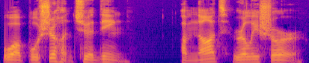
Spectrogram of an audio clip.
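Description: A man's voice: mid-range voice, fairly even intonation, gravelly, no echo. Male English teacher, repeats each phrase, dry close-mic sound. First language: Chinese. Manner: repeats each word and sentence several times, slow and deliberate. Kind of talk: slow repeated pronunciation drills.

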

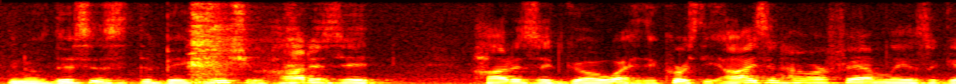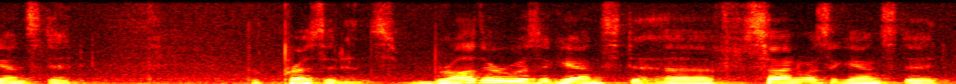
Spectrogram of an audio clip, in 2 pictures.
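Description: An older man gives a slide lecture in a hall, his voice mellow and unforced. He talks conversationally, stopping for fillers and restarting phrases as he goes. A faint hiss of room noise sits behind him. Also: mid-range voice, a little fast.

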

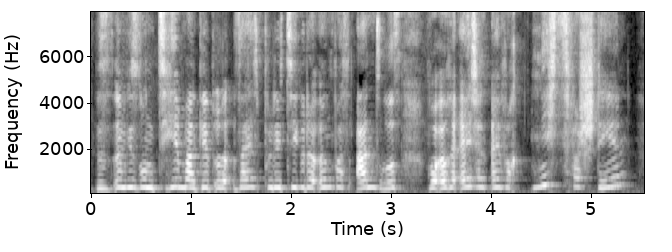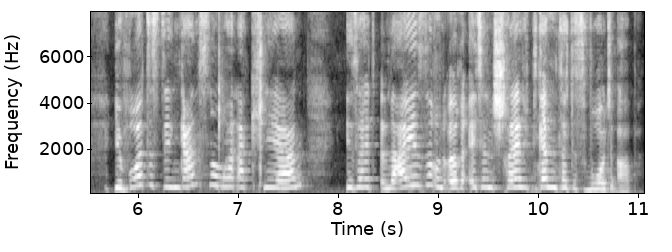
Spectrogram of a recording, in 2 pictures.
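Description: A woman's voice: very high voice, fairly even intonation, brisk, fairly bright tone. A young woman in her twenties venting to her viewers in a casual, heated vlog rant. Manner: heated, exasperated ranting; talks directly to viewers. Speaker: YouTuber.

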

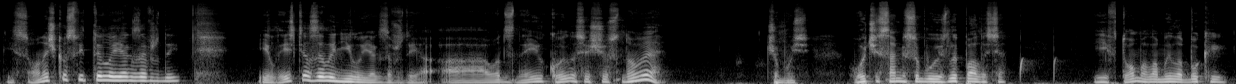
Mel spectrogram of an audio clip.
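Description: A storyteller reading a bedtime fairy tale aloud in an expressive, sing-song manner. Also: mid-range voice.

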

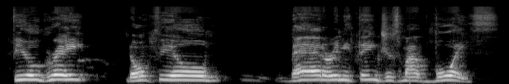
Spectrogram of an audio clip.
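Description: Setting up a game during a casual livestream, a sports channel host speaks quietly and slowly in a high voice because he's losing it, reading chat aloud. He's in a small home room full of fan decor, using a desk mic on a stand.

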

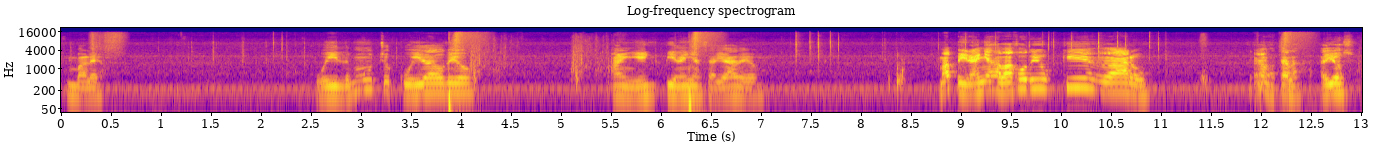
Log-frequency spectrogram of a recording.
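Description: A man talks his way through a game in a loose, chatty commentary, tossing in a filler word at every turn. His voice sits somewhat high for a man. A steady hiss of noise hangs behind a phone-mic recording. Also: slow, pauses often. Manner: chatty, says "tío" constantly, swears at enemies. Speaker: gamer. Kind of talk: casual gameplay commentary.

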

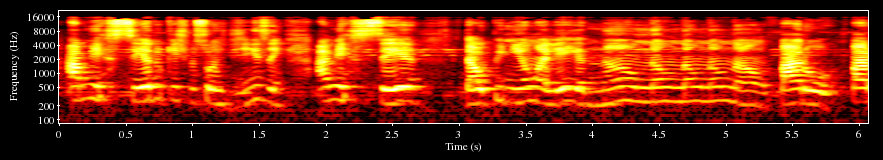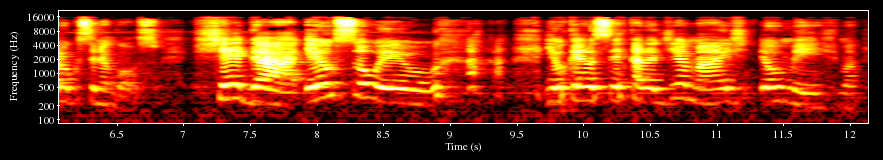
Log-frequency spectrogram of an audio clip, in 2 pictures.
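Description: A woman's voice: on the high side, fairly even intonation, moderate pace, hardly any pauses, slight background noise. A Brazilian woman giving an emphatic motivational talk as a mentor, repeating her key phrases for stress. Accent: Brazilian Portuguese. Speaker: women's mentor.

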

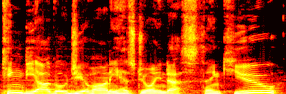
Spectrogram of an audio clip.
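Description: Thinking out loud as he plays a strategy game, this gaming video host keeps his commentary casual and self-directed while background music plays. He has a high-pitched voice with lively intonation and an unhurried delivery.

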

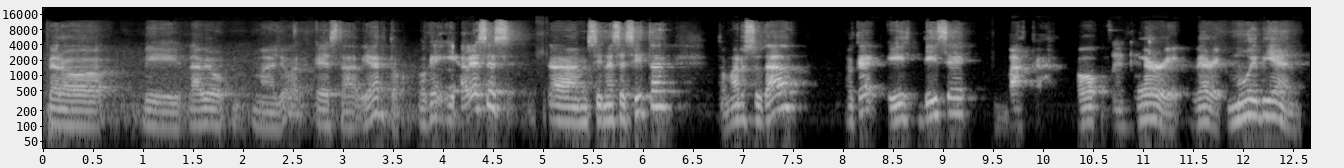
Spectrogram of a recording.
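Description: A man teaching pronunciation to Spanish speakers, speaking slowly and repeating words for listeners to echo. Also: mid-range voice, sing-song, a little hiss or hum. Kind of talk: bilingual pronunciation lesson. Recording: roomy echo.

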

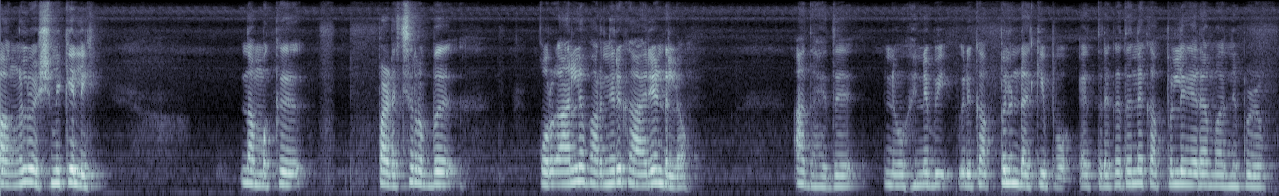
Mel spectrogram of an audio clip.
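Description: A woman voicing a gently consoling young husband. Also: mid-range voice, steady tone, moderate pace, pauses often, close to an everyday voice. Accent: Malappuram Malayalam. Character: kind, pious young husband, comforting elders.

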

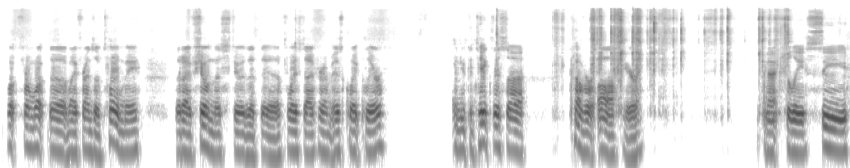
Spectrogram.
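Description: A man's voice: mid-range voice, dark tone. A young man giving a casual, rambling, explanatory product review, his voice muffled through a gas mask. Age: young adult. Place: small living room at home, indoors.

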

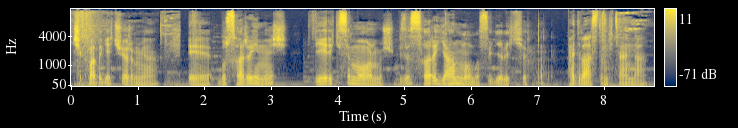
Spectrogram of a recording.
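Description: A man's voice: fairly low pitch, unhurried, darkish tone, faint music behind. A young man giving casual gameplay commentary, pleading with and grumbling at the game as he spins for prizes. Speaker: gaming YouTuber.

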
